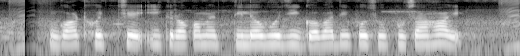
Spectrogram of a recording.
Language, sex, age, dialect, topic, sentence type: Bengali, female, 18-24, Jharkhandi, agriculture, statement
